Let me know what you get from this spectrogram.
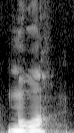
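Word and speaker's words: mor: So G-A-D-E. – Just tell how they pronounce the word mother or mom. – Moor.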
